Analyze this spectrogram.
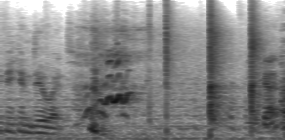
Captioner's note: laughter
